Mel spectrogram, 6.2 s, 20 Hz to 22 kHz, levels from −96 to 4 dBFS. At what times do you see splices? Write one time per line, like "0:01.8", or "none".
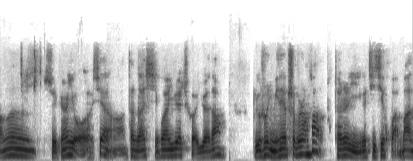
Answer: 0:03.8
0:05.0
